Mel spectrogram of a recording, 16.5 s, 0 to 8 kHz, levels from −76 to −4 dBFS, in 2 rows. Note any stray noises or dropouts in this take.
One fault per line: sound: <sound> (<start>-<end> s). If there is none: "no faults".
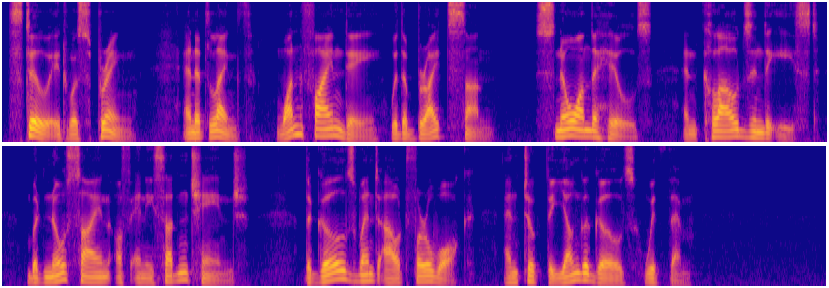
no faults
